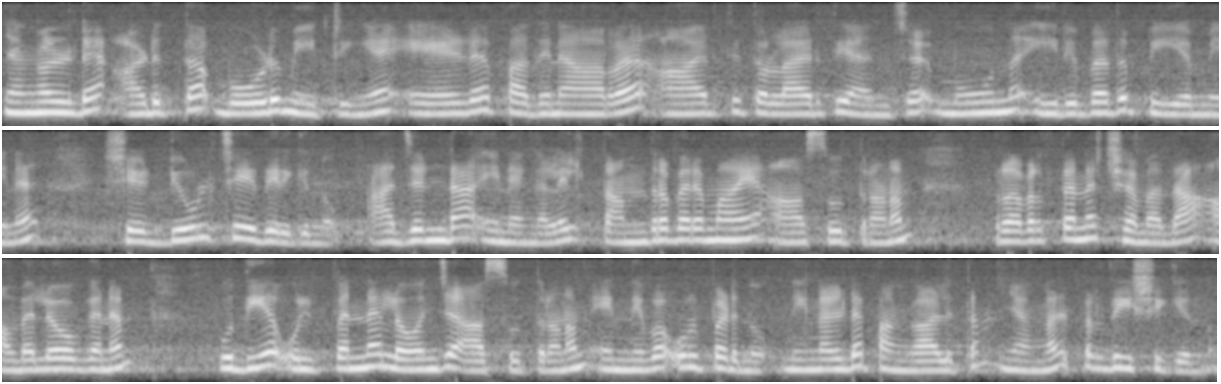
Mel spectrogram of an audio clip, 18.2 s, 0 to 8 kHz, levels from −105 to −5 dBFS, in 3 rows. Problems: none marked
